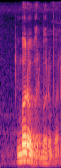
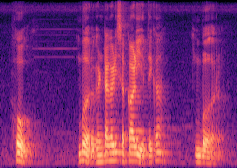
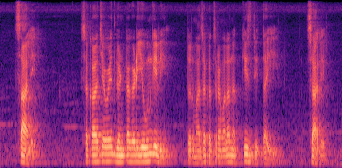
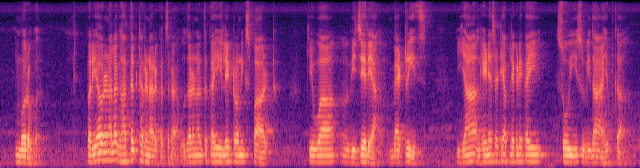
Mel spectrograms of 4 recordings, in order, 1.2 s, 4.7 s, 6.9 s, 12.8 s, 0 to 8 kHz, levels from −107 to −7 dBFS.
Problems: background sounds at intervals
